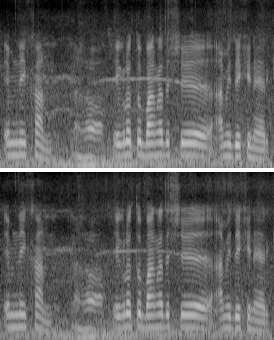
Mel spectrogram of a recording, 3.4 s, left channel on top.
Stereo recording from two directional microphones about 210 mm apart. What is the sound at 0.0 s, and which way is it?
Speech, 5° right (ahead or behind).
